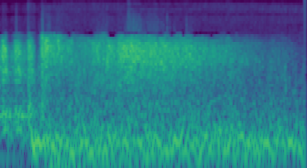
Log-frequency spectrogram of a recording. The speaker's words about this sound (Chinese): 随着蘑菇云的腾空而起，中国第一颗原子弹爆炸成功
